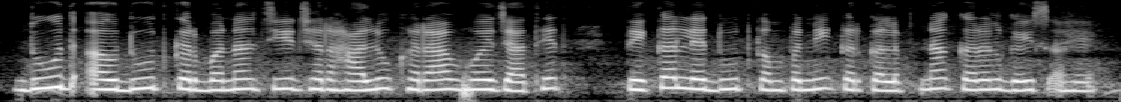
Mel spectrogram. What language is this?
Chhattisgarhi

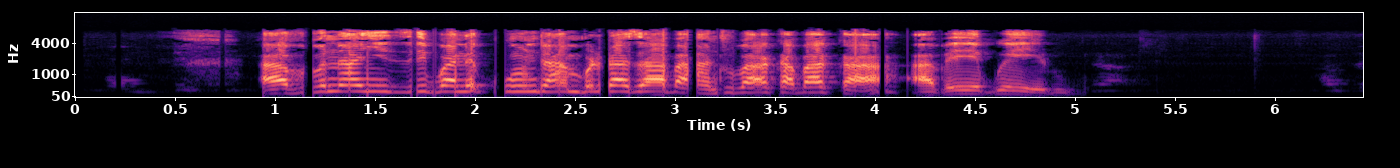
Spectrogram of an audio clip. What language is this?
Ganda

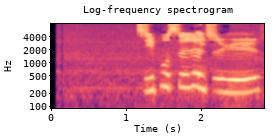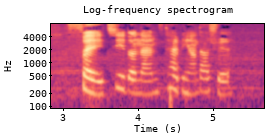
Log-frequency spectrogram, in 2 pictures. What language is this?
Chinese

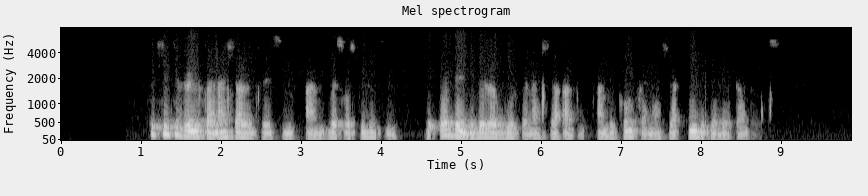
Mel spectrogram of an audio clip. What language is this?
Nigerian Pidgin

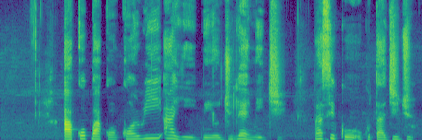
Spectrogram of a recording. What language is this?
Yoruba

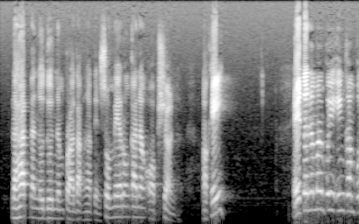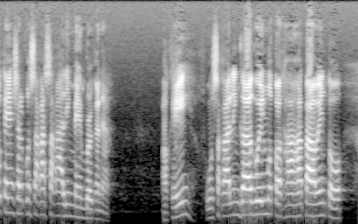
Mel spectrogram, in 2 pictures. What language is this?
Filipino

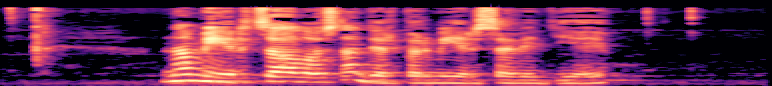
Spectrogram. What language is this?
Latgalian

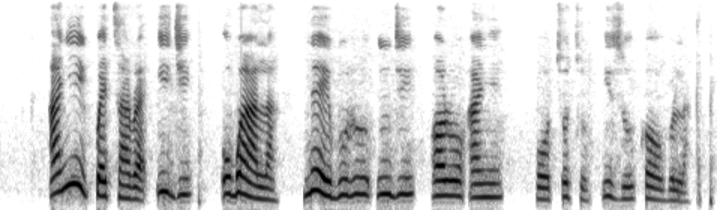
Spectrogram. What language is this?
Igbo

